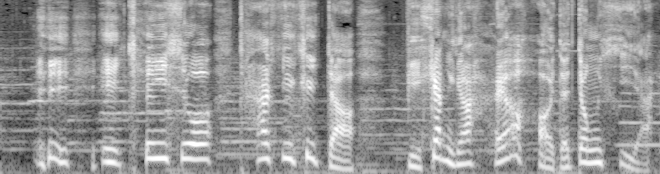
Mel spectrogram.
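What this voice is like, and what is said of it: Usual voice. Nothing is said of it.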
